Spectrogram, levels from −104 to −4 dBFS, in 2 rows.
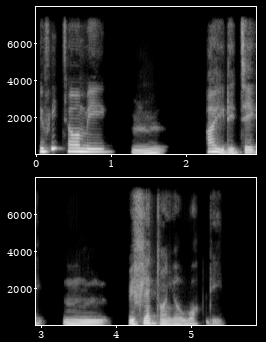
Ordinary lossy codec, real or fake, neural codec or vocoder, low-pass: none; fake; codec, 16 kHz, 2 kbps, X-Codec, WavLM features, trained on Multilingual LibriSpeech; 7.2 kHz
